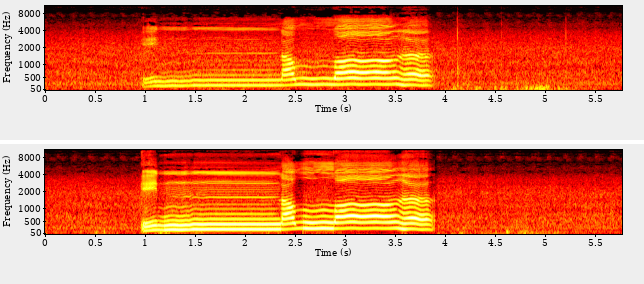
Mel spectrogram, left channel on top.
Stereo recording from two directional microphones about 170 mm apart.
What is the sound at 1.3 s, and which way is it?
Mantra, 55° right (ahead or behind).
